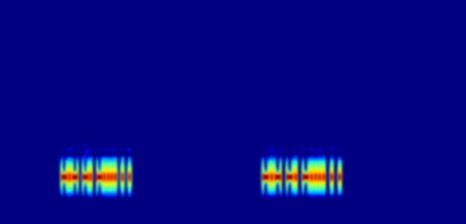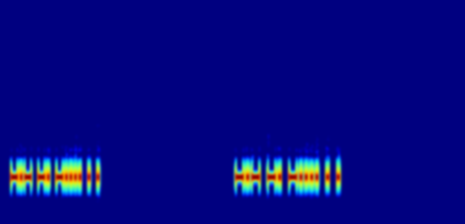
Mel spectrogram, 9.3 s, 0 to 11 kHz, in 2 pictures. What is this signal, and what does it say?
Morse code, heard as a keyed tone, about 58 wpm, 700 Hz. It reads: KN6EE KN6EE KN6EE KN6EE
